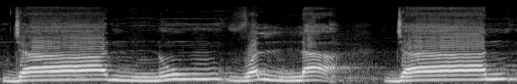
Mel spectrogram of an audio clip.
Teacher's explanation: نون کو واو سے ملائیں گے، اس لیے کہ واو کے اوپر بھی تشدید ہے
